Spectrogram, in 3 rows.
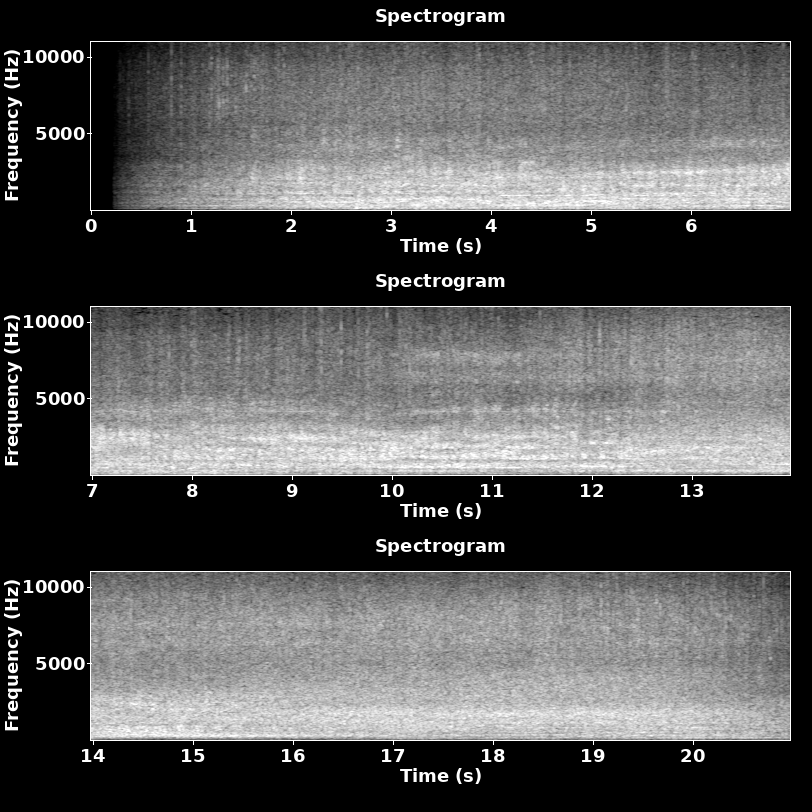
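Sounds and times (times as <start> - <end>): model trains running on track: 0.2 - 20.9.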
